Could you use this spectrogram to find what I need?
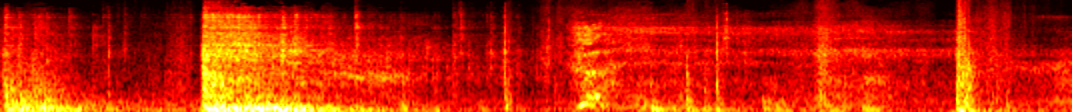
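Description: A body scrambles through a broken window frame.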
